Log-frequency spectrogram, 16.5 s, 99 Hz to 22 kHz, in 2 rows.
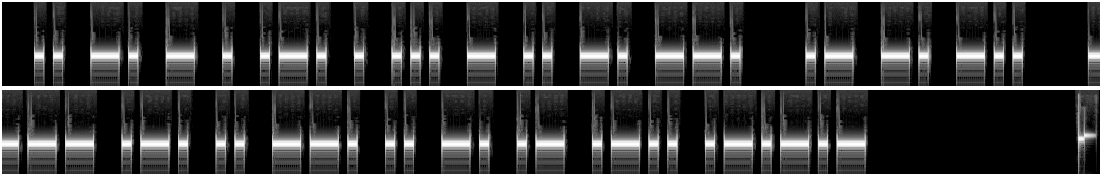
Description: Morse code, heard as a keyed tone, about 17 wpm, 700 Hz. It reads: INTERESTING AND ORIGINAL.
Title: Sentences from Top 1000 Words - Review Part 6 - 17wpm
